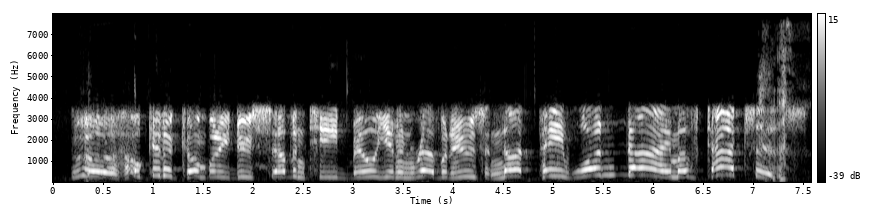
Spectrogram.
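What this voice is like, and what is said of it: Imitates another person's voice. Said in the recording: “my Bernie Sanders impersonation. ... That was a good try”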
